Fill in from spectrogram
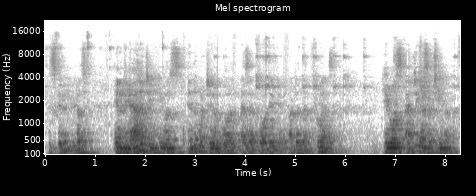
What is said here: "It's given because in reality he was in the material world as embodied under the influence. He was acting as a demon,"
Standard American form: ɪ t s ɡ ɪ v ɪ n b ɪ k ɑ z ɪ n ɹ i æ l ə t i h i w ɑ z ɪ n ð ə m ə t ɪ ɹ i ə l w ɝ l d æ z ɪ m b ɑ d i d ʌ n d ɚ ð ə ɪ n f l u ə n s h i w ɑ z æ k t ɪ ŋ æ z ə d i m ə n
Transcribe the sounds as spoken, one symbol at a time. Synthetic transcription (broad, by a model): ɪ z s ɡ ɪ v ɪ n b ɪ k ɑ z ɪ n ɹ i æ l ə t i h i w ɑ z ɪ n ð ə m ə t ɪ ɹ i ə l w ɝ l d æ z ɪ b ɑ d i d ʌ n d ɚ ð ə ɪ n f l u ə n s h i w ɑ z æ k t ɪ ŋ æ z ə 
